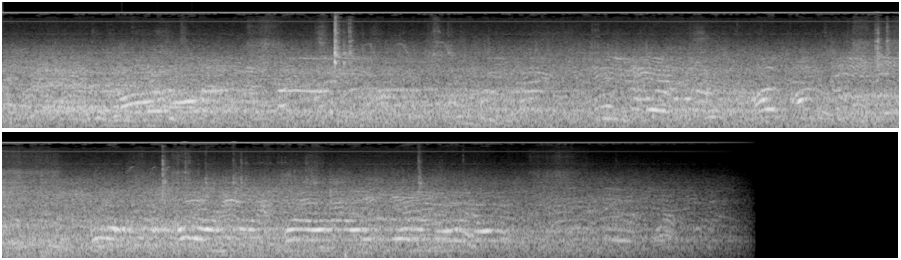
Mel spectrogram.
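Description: A large crowd chants and cheers outdoors, fading away.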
